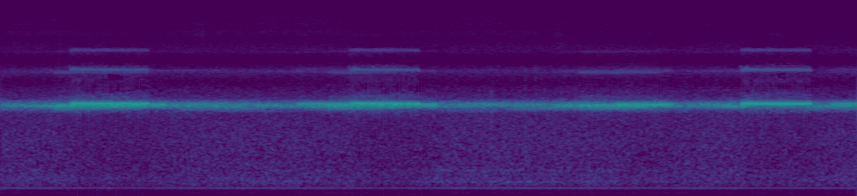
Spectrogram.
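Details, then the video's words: A cricket's continuous shrill chirring holds one high pitch throughout, swelling into brighter, louder bursts about every three seconds over a soft, even background hiss. "Пение Сверчка"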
